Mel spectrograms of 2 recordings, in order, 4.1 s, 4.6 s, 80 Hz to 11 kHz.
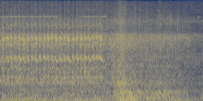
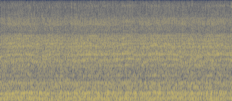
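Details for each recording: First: Van that died after idling 2-3 minutes, now restarting: steady high-pitched hiss or whistle over rhythmic cranking about four beats a second until it briefly catches; owner suspects a vacuum line or exhaust leak. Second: Van after a new carburetor install: a loud, steady idle with an even buzz and rattly vibration on top, with the distributor cap visibly shaking. Rhythm is smooth, and no tailpipe smoke now versus earlier white smoke.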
